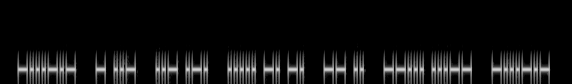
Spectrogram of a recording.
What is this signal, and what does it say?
Morse code, heard as a keyed tone, about 40 wpm, 700 Hz. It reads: <BK> TU UR 5NN MI 73 <BK>
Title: Common QSO Phrases Encore 40wpm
